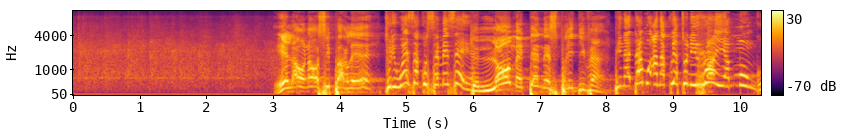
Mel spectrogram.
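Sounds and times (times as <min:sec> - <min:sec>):
congregation applauding in a church service: 0:00.0 - 0:04.2
speech: 0:03.0 - 0:10.3.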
